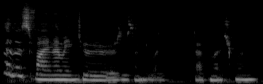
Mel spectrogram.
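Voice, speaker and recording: A woman's voice: medium pitch, steady tone, quick pace, creaky, darkish tone, slightly rough. A young woman chatting casually to camera about a doll she got, rambling and loose. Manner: chatty, rambling with fillers and restarts. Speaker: vlogger. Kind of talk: casual doll show-and-tell.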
